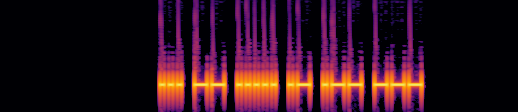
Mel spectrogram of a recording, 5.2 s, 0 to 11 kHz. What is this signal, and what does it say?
Morse code, heard as a keyed tone, about 28 wpm, 700 Hz. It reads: SM5AWO
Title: DXCC-100 Call Signs - 6 Characters - 28wpm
